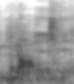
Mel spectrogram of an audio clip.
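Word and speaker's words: knot: and spell the word not k n o t not spell the K say it like it's not there not it's not the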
